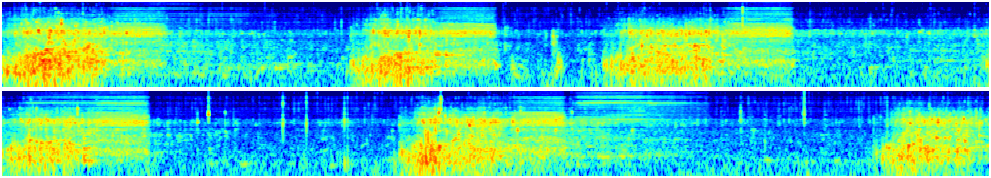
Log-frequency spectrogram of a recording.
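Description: Scuba diver breathing through a regulator underwater: a gush of exhaled bubbles about every five to six seconds, each lasting about two seconds, with a quieter hiss between breaths and a few faint clicks.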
